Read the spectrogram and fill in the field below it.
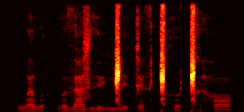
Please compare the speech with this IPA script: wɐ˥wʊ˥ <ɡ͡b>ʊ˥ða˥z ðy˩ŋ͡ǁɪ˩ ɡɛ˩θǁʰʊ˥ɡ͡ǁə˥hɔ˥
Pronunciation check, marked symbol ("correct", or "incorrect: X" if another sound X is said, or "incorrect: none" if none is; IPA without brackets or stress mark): correct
